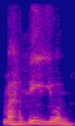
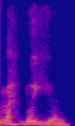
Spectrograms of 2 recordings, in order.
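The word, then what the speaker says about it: مَهْدِيٌّ: dengan yang Alya i itu nanti dibacanya mahdiyun bukan mahduyun Oke jadi untuk yang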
